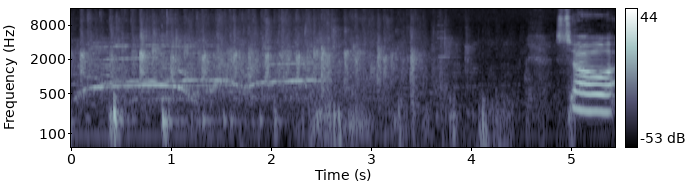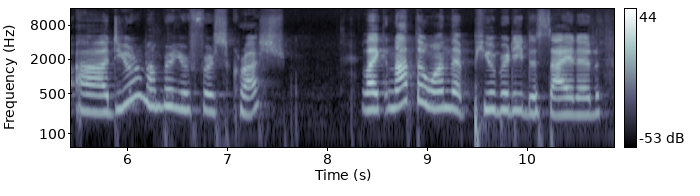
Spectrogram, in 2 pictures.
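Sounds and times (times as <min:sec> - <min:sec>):
audience clapping: 0:00.0 - 0:04.1
speech: 0:05.0 - 0:07.6, 0:08.4 - 0:10.8.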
